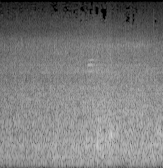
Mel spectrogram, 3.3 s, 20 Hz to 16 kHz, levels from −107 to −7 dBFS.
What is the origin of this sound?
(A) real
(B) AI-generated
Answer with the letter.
B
